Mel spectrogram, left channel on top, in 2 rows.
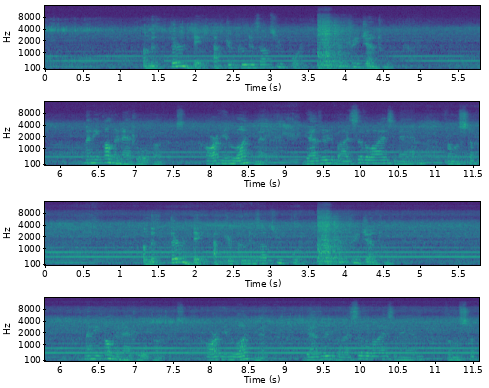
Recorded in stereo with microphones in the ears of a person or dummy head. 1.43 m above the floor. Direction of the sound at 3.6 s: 35° right (ahead or behind).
